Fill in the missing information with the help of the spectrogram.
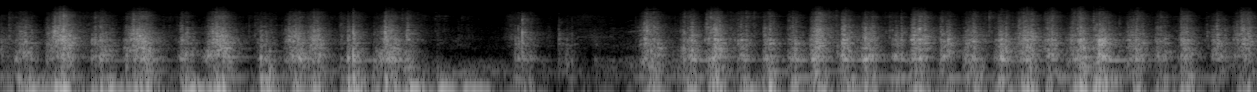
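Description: A hand-sized, solid white bar of soap is rubbed by hand over the coarse holes of a stainless steel box grater. It makes a rapid series of dry, raspy scraping strokes with a bright, gritty edge. The strokes stop briefly about a third of the way in, then resume at a steady pace to the end.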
